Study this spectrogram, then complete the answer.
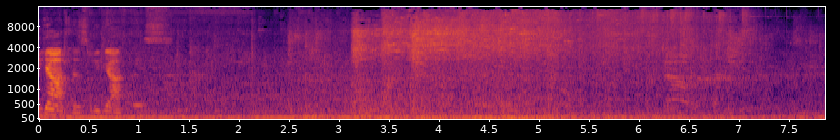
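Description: A young man speaks with animation through a headset microphone.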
